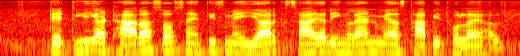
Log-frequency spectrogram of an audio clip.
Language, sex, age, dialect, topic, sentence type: Magahi, male, 25-30, Western, agriculture, statement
